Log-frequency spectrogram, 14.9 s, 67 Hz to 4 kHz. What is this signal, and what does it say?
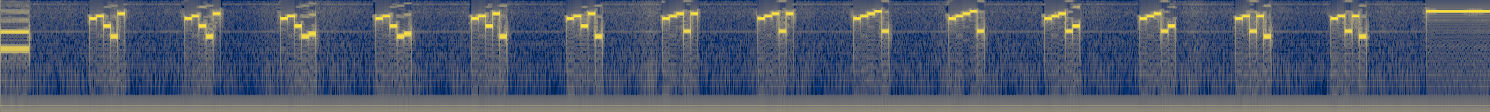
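Five-tone selective call (ZVEI), heard as quick runs of five tones, tones of about 70 ms. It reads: 89510 89510 89512 89512 89501 89501 89030 89030 89003 89003 89035 89035 89391 89391
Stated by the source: Five-tone ZVEI selective call received by SDR.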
